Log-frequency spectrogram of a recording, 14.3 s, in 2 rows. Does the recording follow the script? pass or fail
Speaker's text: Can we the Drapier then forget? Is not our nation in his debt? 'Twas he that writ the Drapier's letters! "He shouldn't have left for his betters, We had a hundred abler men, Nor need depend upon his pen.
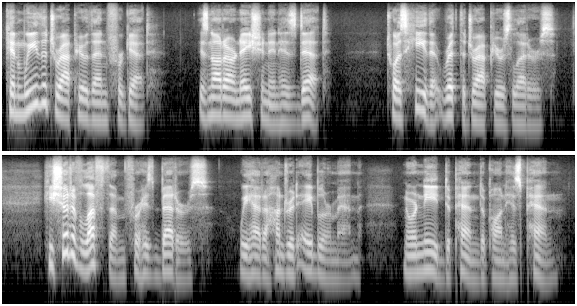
fail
